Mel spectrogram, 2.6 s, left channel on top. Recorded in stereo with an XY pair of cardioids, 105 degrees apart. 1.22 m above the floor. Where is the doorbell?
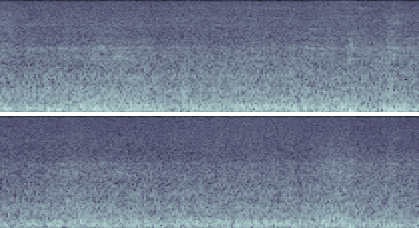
No doorbell in this recording.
